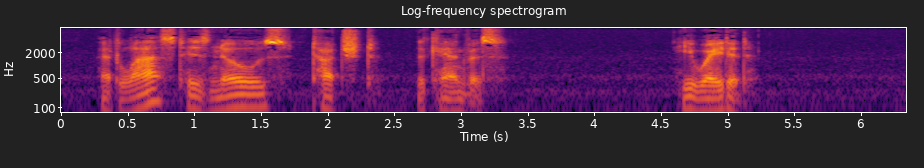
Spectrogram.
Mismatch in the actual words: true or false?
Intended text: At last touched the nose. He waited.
true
